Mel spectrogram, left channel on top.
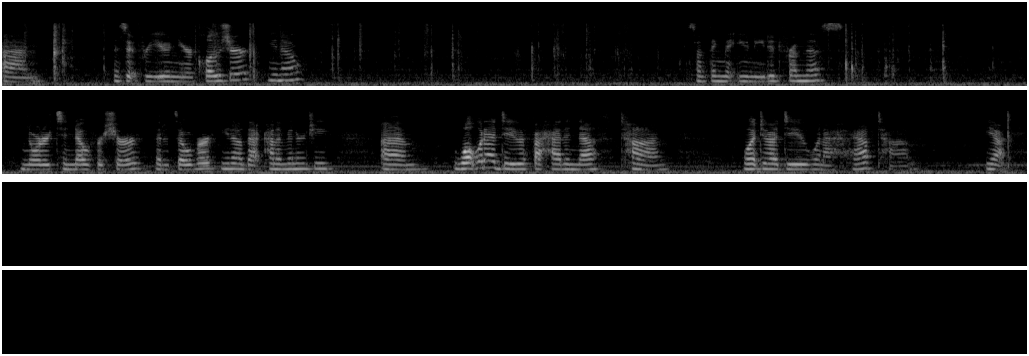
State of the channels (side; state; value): right; silent; digital silence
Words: Is it for you and your closure, you know? Something that you needed from this in order to know for sure that it's over, you know, that kind of energy. What would I do if I had enough time? What do I do when I have time? Yeah,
